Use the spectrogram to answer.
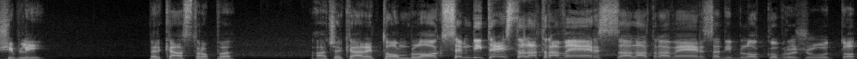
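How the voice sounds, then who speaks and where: The man's tone comes out bright and sharp. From South Tyrol, Italy; Italy. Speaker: gaming streamer. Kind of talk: live gameplay commentary. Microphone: studio mic.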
